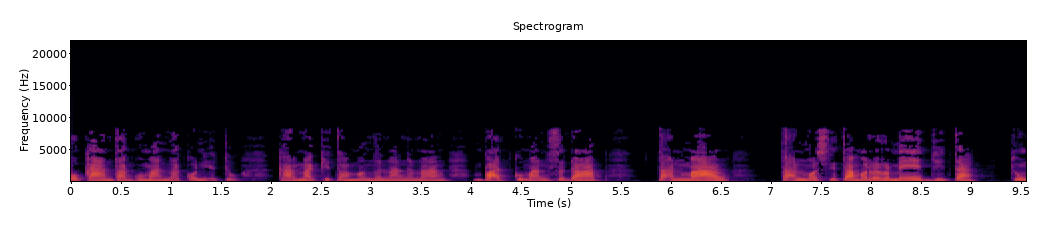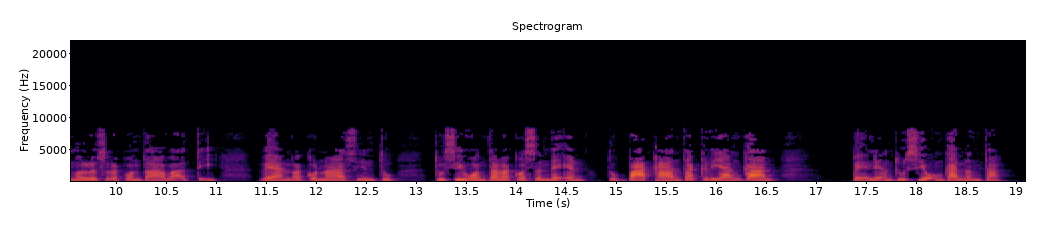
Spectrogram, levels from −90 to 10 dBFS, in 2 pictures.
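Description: From start to finish the speech carries a watery, swirling texture. Nothing is heard above 8.4 kHz, so s sounds lose their crispness and the top end feels dull. This is likely MP3 compression, and the damage is plainly audible. The encoder seems starved of bits, which fits a rate around 32 kbps. It cuts the treble at a fixed point. Weak frequency lines drop in and out between frames, giving the swirl. Consonant onsets sound smeared.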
